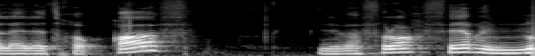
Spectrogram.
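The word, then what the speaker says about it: قاف: Alors on avait dit que la lettre Qaf, ça correspondait à un kaf emphatisé. C'est-à-dire que pour passer de la lettre kaf à gauche ici à la lettre Qaf, il va falloir faire une emphatisation.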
